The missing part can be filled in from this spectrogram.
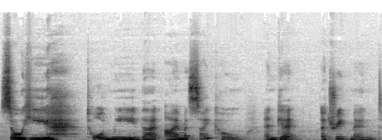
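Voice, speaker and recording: A woman speaks in a somewhat breathy voice. The room echo is audible. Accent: non-native. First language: not English. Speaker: vlogger, plant buyer. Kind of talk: personal story vlog.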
